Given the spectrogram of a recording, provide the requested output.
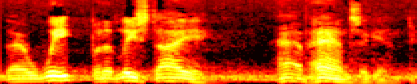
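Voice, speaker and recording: Level-headed, dry-witted hero narrating a vintage sci-fi radio play. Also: male voice, fairly low pitch, unhurried, noisy background. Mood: calm. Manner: calm, sardonic, reasoning. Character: world-weary space traveler and narrator. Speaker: narrator and lead. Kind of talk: 1950s radio drama acting. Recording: dull old radio recording with music behind.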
